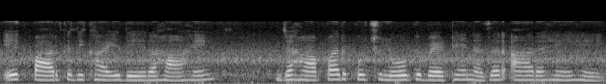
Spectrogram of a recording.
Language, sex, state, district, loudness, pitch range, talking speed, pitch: Hindi, male, Rajasthan, Jaipur, -18 LUFS, 200-225 Hz, 150 wpm, 210 Hz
